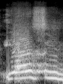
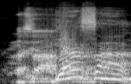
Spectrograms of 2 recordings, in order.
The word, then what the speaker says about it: Yasin: Yasin enggak kita baca yasa. Kok dibaca sin? Kan itu sa. Ya, huruf aslinya sin.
